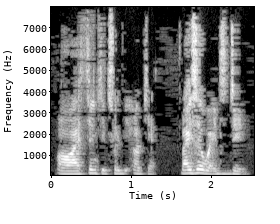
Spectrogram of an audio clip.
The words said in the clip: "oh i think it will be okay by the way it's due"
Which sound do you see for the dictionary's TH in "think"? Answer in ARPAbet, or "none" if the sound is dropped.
TH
